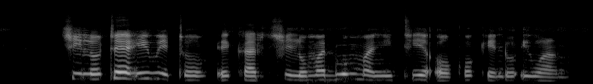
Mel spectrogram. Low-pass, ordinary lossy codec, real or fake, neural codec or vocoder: 19.8 kHz; none; fake; autoencoder, 48 kHz, 32 numbers a frame, DAC-VAE, trained on Japanese speech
